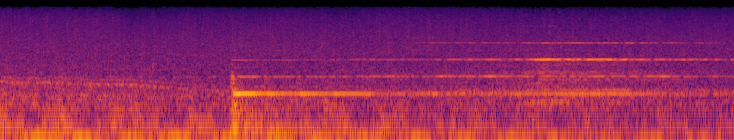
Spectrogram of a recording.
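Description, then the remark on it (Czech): Light rain makes a steady, soft hiss throughout, and a few seconds in a sustained, ringing tone with bright overtones enters and holds above it. No one speaks. “Počasí se změnilo, když se vítr obrátil a přinesl sebou žulová oblaka a jemný déšť.”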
